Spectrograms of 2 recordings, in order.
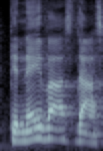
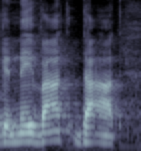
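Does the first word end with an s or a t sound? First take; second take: s; t. First: It is in an Ashkenazi accent, ending in s. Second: It is in a non-Ashkenazi accent, ending in t. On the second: "depending on how you want to pronounce it"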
